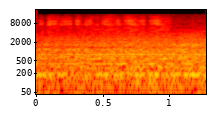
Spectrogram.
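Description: Handwriting during a maths lesson on permutations and combinations makes a continuous close scratching across the writing surface, steady and unbroken for the short stretch.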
